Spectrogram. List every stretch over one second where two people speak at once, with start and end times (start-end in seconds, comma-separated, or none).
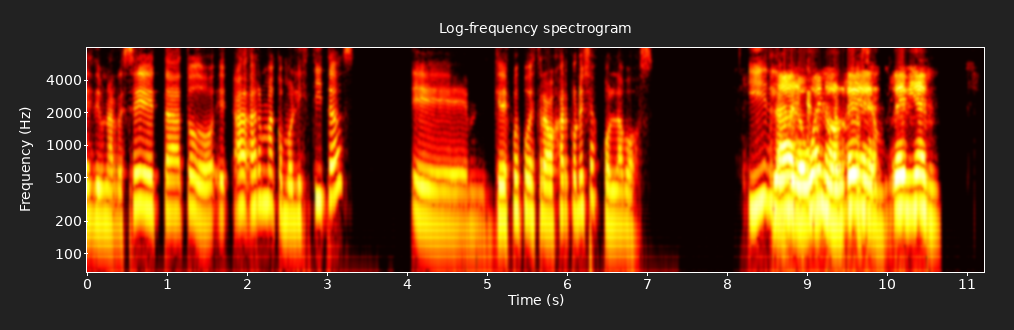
8.5-10.0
